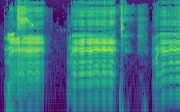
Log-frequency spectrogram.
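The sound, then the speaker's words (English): A goat bleats three times in a row with loud, wavering, nasal cries. A brief rustle falls between the second and third, and the last bleat is cut off. “So I pat the goat. Okay. It accepts your pat. It is quite friendly towards humans”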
